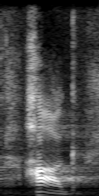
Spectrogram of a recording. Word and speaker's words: Hajj: The annual pilgrimage to Mecca is spelled H-A-J-J. I would say it Hajj, but it's pronounced Hag.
